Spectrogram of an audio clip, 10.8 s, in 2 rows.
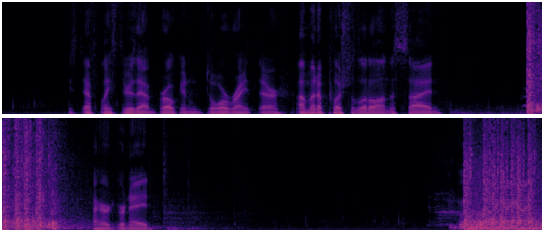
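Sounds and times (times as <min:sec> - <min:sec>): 
speech: 0:00.7 - 0:04.5, 0:06.3 - 0:07.2
gunshot in a video game: 0:05.2 - 0:06.3, 0:09.9 - 0:10.8.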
